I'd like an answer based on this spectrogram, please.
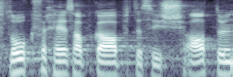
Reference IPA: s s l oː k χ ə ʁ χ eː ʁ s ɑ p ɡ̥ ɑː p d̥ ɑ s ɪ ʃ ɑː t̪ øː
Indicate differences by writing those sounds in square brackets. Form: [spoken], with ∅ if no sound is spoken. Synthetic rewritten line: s [f] l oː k [f] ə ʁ χ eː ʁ s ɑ p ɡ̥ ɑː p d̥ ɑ s ɪ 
